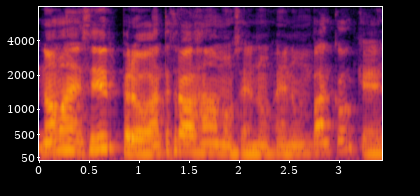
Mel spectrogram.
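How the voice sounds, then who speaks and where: At a moderate pace, a man talks in a bright, sharp tone with a fairly high pitch and ordinary pitch variation. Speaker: podcast co-host. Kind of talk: casual chat.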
